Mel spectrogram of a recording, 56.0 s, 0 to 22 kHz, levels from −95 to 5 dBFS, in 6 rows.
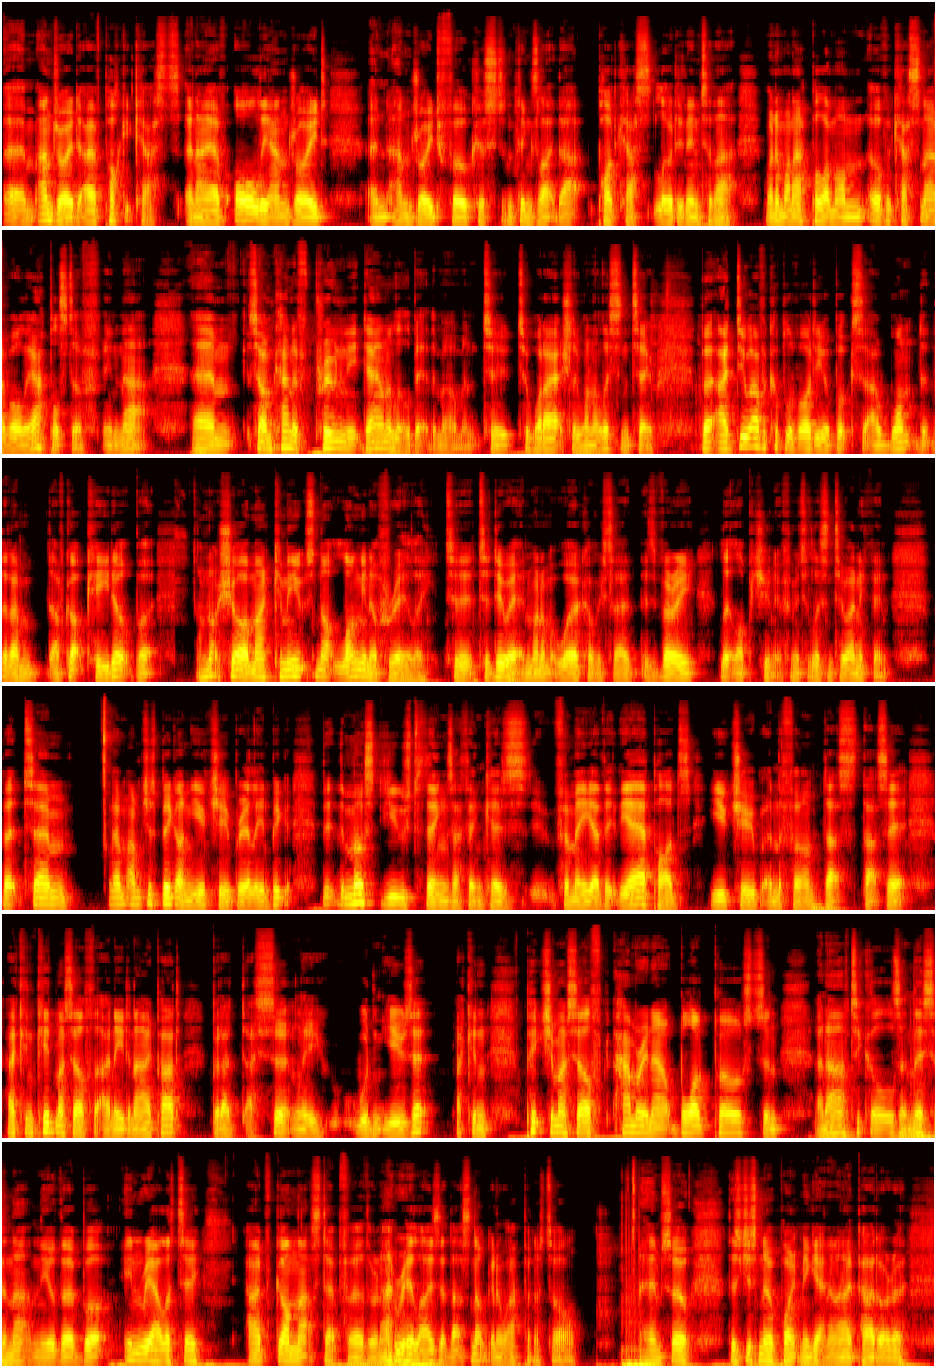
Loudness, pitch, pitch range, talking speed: -25 LUFS, 105 Hz, 95-115 Hz, 220 wpm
